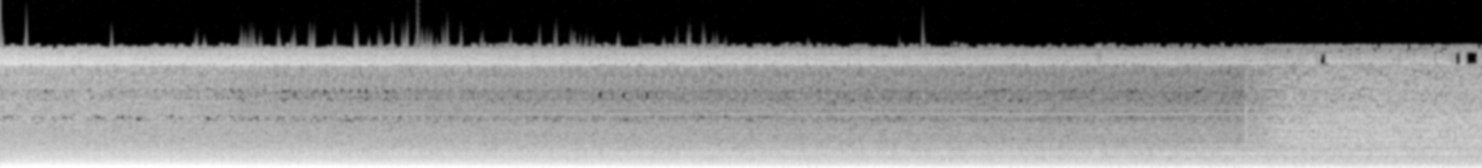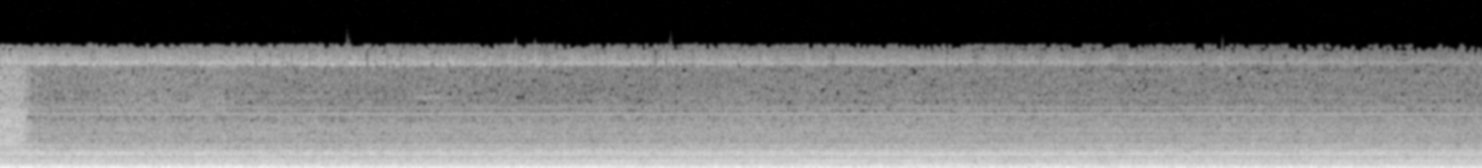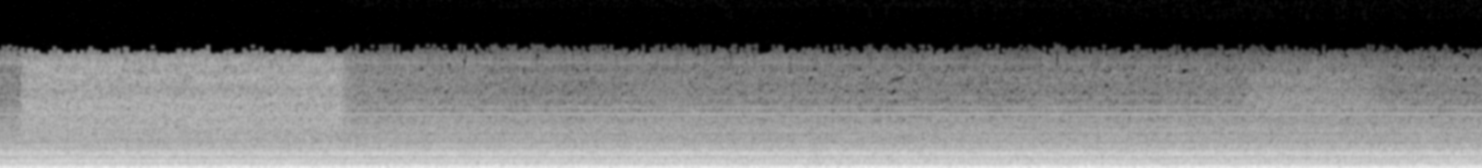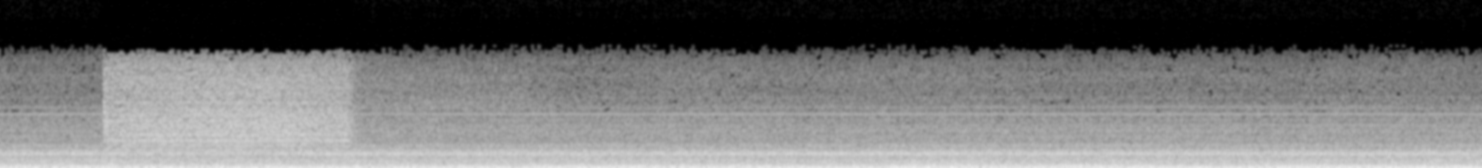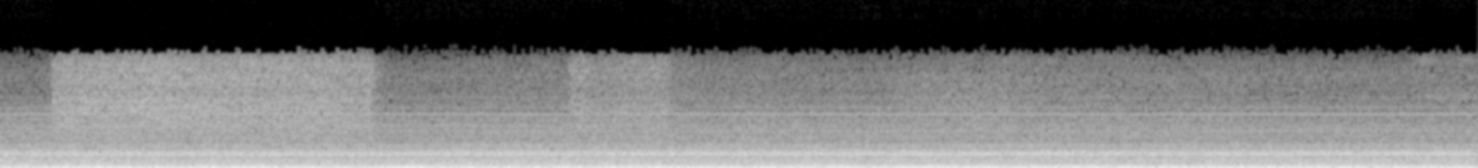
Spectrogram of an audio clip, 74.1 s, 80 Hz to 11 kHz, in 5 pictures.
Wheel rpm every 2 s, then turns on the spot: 0, 0, 0, 0, 0, 0, 0, 0, 0, 0, 0, 0, 0, 0, 0, 0, 0, 0, 0, 0, 0, 0, 0, 0, 0, 0, 0, 0, 0, 0, 0, 0, 0, 0, 0, 0, 0.
none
